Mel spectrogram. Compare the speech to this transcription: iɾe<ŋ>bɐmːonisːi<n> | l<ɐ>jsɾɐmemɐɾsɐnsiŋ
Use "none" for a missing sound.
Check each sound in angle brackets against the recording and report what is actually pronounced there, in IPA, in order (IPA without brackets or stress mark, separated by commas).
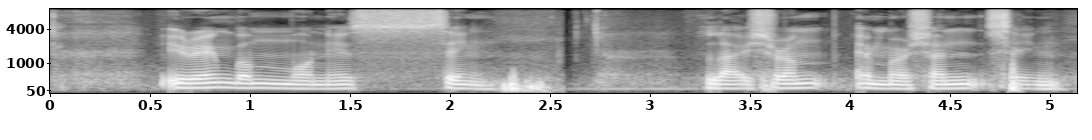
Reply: ŋ, ŋ, a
